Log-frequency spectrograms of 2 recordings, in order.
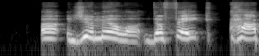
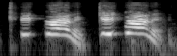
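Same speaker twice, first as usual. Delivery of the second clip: rising taunt; 7 semitones higher, faster than usual. Real, not acted. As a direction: build the taunt up to a yell. Taunting a rival, repeated.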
